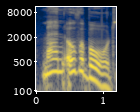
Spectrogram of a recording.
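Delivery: called out over the water; sailors crying out. Acted. Sailors shouting for help. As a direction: raise the alarm. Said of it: "the sailors cried".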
